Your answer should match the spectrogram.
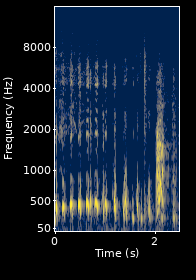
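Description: A dog barks and yips in a rapid, rhythmic string of short vocal bursts, fairly loud, ending with a harsher, breathier outburst; no one speaks.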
